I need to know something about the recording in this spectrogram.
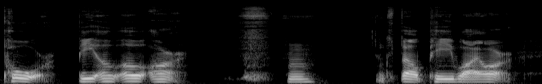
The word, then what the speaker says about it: pyr: inspire or poor mean p-yr looks like pie because they they're not even they get the word I think pyromaniac from that but it's pronounced poor p-o-o-r expelled p-y-r it's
